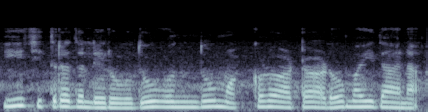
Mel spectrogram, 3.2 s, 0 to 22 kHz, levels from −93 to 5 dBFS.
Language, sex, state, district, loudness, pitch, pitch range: Kannada, female, Karnataka, Bangalore, -13 LUFS, 190 Hz, 180-200 Hz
